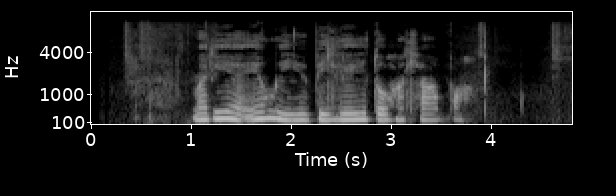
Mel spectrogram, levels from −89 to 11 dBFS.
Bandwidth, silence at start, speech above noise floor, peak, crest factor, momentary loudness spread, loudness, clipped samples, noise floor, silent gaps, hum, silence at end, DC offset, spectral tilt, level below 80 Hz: 11 kHz; 0.35 s; 37 dB; -10 dBFS; 16 dB; 19 LU; -25 LUFS; under 0.1%; -61 dBFS; none; none; 0.15 s; under 0.1%; -7 dB/octave; -72 dBFS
